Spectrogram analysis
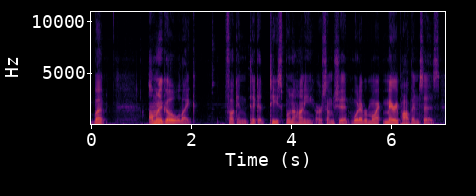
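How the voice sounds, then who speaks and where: A young man with a low, hoarse voice, recorded dry and close. He talks casually, with swearing, in quick bursts, his throat worn out. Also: fairly bright tone, dry recording. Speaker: podcast host. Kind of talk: casual solo podcast breakdown.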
